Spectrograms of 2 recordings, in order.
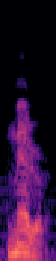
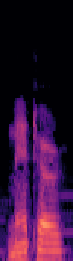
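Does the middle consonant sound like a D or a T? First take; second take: D; T. First: The middle consonant sounds like a D. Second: The middle consonant is a clear T. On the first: "T sound like a D" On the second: "we sound T as in T"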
